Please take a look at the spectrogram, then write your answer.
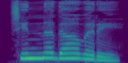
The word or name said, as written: ಚಿನ್ನದಾವರೆ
